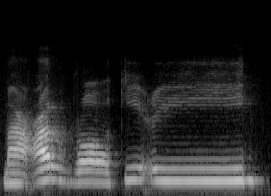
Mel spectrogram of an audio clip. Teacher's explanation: را کے اوپر تشدید ادا کرتے ہوئے اس کو پر پڑھنا ہے، اوپر فتح قائمہ ہے. مع الراکعین، تھوڑی سی تکرار یعنی 2 ٹائم تکرار اس پر شو ہونی چاہیے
